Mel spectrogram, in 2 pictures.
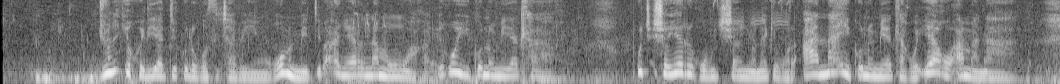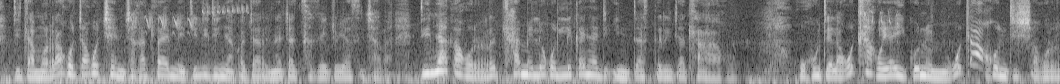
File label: northern sotho; Sesotho sa Leboa; National Environment Month 2012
